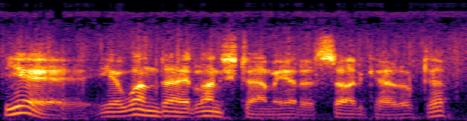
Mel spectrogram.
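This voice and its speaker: An actor playing a hesitant, laconic factory worker in a radio drama. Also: male voice, deep voice, sing-song, brisk, bright, forceful tone, a little hiss or hum, heavily acted. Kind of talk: classic radio drama acting.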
